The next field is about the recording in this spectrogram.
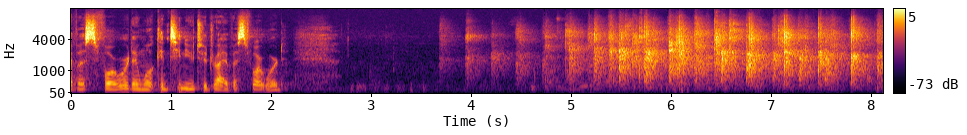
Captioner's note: applause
